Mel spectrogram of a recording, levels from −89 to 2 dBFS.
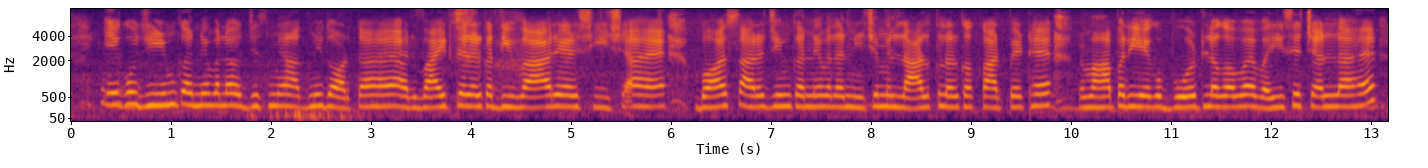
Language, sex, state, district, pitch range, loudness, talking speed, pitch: Hindi, female, Bihar, Kishanganj, 260-285 Hz, -19 LUFS, 180 wpm, 275 Hz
